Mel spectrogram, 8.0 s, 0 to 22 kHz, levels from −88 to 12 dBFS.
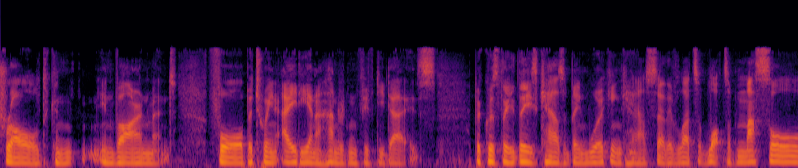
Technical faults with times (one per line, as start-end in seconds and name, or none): none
